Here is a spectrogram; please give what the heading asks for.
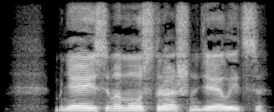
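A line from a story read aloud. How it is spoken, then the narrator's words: Grim agreement. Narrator (Russian): мрачно согласился я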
